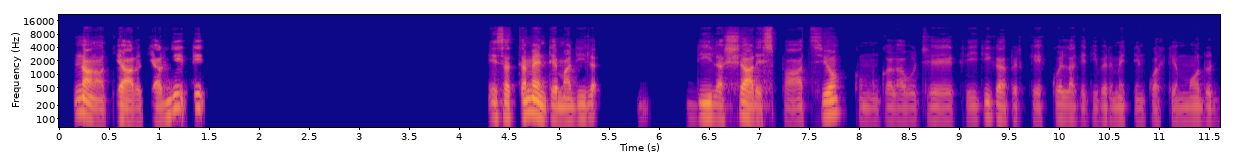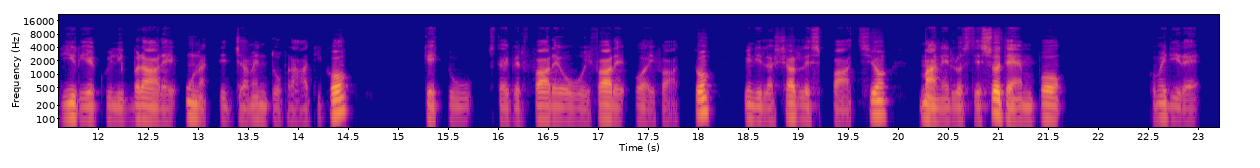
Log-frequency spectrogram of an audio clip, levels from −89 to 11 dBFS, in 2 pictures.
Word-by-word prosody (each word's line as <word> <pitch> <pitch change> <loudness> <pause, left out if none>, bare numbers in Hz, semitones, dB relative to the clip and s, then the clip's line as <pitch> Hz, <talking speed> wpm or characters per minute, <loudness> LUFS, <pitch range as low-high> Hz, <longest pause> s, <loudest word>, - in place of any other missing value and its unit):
No, - - +6
chiaro - - +4
è - - -13
chiaro, 100 - -2
gli 180 +8 +1
i 185 -1 -1 2.8
Esattamente, 115 -1 +5
ma 95 0 0
di 105 +2 -5
la 110 - -4 0.9
di 110 +2 +1
lasciare 105 - +3
spazio 130 +2 -2
comunque 95 -1 -17
alla 90 -1 -11
voce 95 0 -12
critica, 100 +5 -8
perché - - -17
è 95 - -23
quella 100 -2 -9
che - - -18
ti 90 - -20
permette 95 0 -14
in 90 - -18
qualche 90 - -15
modo 95 +1 -11
di 105 +6 -3
riequilibrare 95 -2 -4
un 110 -2 -3
atteggiamento 100 +1 -13
pratico - - +2 0.6
che - - -7
tu 95 -1 -16 0.2
stai - - -14
per - - -12
fare 100 -1 -1
o 95 0 -6
vuoi 90 -3 -14
fare 105 -3 0
o 95 - -10
hai 80 - -14
fatto, 140 - -1 0.2
quindi 100 -2 -7
lasciarle 100 +2 -3
spazio 125 +6 -2 0.2
ma 95 - +4
nello 95 +1 -8
stesso 135 +8 +6
tempo, 95 +1 -1 0.8
come 110 0 -8
dire, 90 -3 -11
95 Hz, 130 wpm, -24 LUFS, 95-105 Hz, 2.8 s, No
